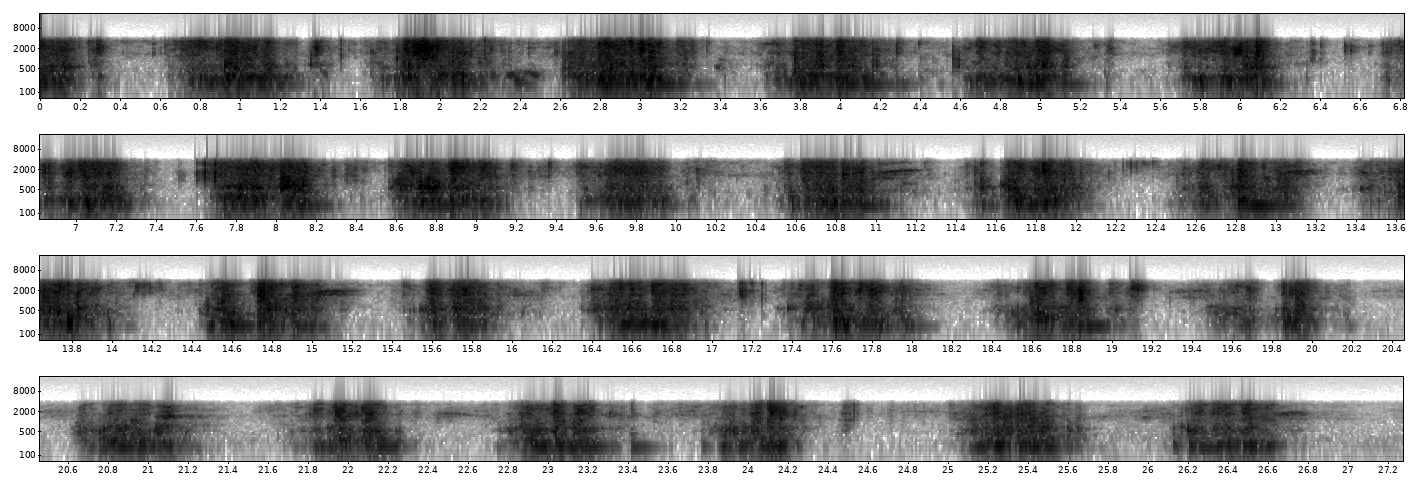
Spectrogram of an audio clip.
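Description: A person breathing hard and fast under heavy exertion, each breath carrying a low voiced groan, in an even rhythm of about one breath a second.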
